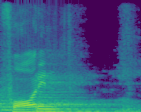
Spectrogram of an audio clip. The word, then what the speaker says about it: foreign: Next word, foreign. Foreign. Which is silent? G is silent.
